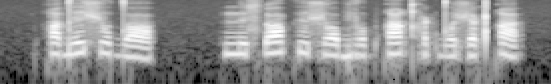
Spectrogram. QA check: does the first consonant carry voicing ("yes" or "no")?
no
